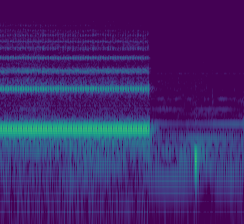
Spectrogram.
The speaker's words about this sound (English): The phone appears to be ringing. This is a little unexpected. I hadn't asked for anyone to call. The phone is ringing, folks. The phone is ringing, folks. I'm going to answer.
